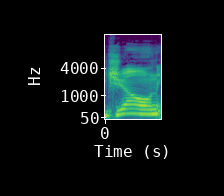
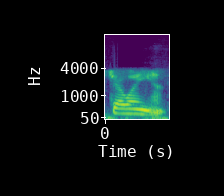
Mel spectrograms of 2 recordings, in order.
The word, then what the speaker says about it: Joan: Joan in Wiley, you're on News Talk 820 and now 93.3 FM WBAP. Hello, Joan. Hello, it's Joanne. Oh, I apologize. It's spelled Joan, but I'm going to say Joanne.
